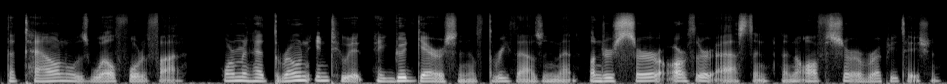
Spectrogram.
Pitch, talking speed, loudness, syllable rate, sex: 155 Hz, 160 wpm, -20 LUFS, 4.6 syllables/s, male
